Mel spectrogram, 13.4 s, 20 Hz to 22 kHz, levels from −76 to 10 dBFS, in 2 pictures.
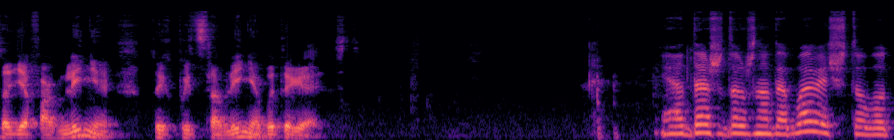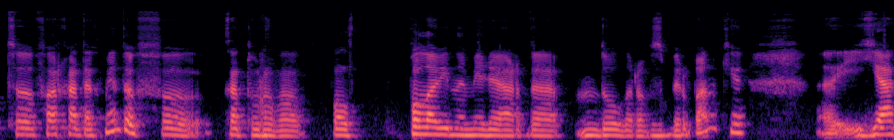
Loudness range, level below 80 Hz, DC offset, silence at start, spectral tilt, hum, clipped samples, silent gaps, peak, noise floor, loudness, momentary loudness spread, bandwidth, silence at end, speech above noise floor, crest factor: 5 LU; -54 dBFS; under 0.1%; 0 s; -6 dB/octave; none; under 0.1%; none; 0 dBFS; -61 dBFS; -18 LUFS; 9 LU; 16 kHz; 0 s; 43 dB; 18 dB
